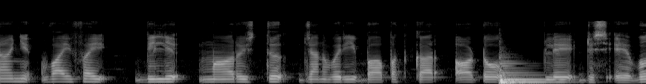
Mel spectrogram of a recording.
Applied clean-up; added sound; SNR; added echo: none; Bowed string instrument; -4 dB; none.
